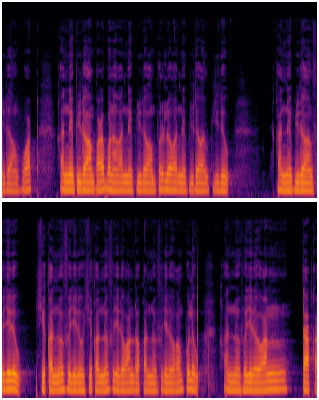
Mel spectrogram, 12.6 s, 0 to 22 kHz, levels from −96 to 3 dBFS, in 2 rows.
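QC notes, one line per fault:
10.20–10.45 s, loud pop: two sharp pops in quick succession, peaking around 10 dB above the speech, just before "kan naa". The speech carries on underneath. A sudden electrical step or pulse was likely added to the signal, perhaps from a connector, a switch, static or a driver glitch. Each jolt passes through the downstream circuitry, which shapes it into a brief transient, so it reads as a pop laid over the speech.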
